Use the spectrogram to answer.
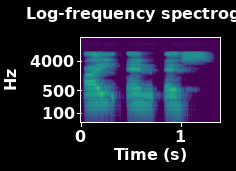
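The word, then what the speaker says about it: eins: no Lee null null e I n s is one and it's pronunciation is ins ins ins zwe I is 2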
